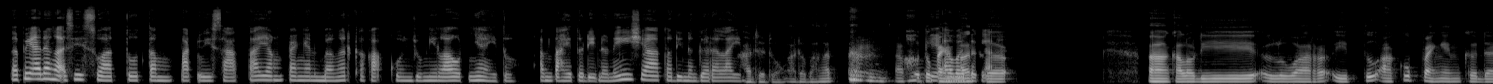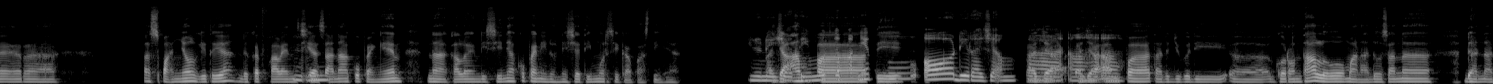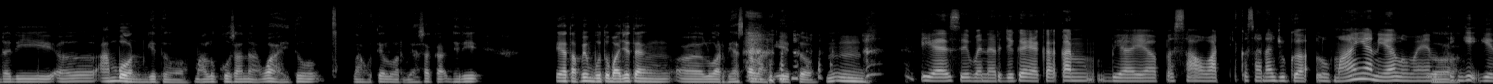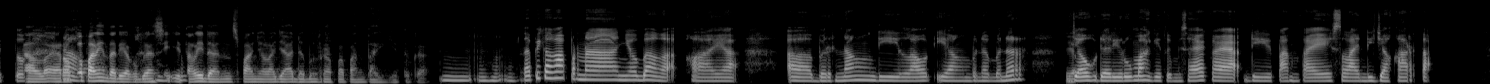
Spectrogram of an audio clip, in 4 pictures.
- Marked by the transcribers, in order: other background noise; throat clearing; tsk; laugh; chuckle
- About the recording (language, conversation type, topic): Indonesian, podcast, Apa hal sederhana di alam yang selalu membuatmu merasa tenang?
